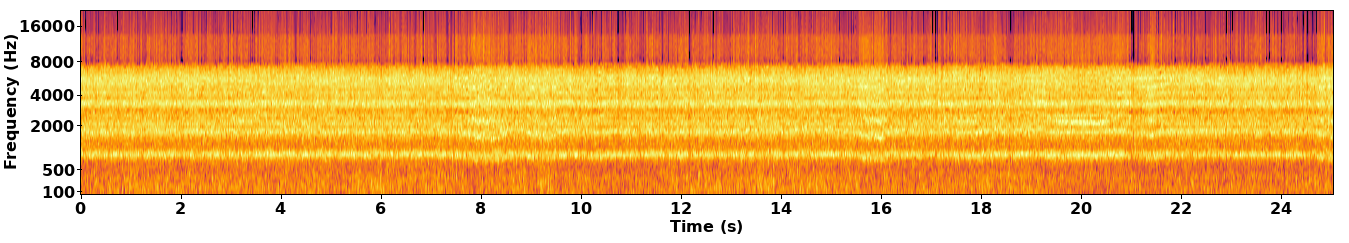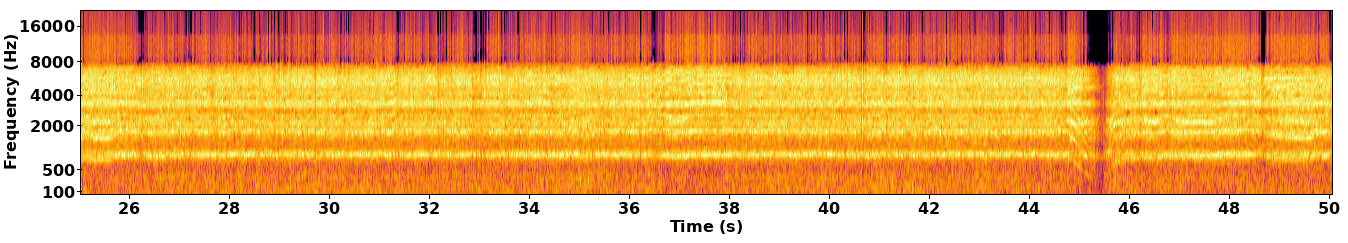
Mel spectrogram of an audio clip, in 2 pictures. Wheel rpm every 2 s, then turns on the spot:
230, 230, 230, 230, 220, 230, 230, 230, 220, 230, 220, 230, 230, 230, 230, 230, 240, 230, 230, 230, 230, 230, 160, 200, 220.
none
